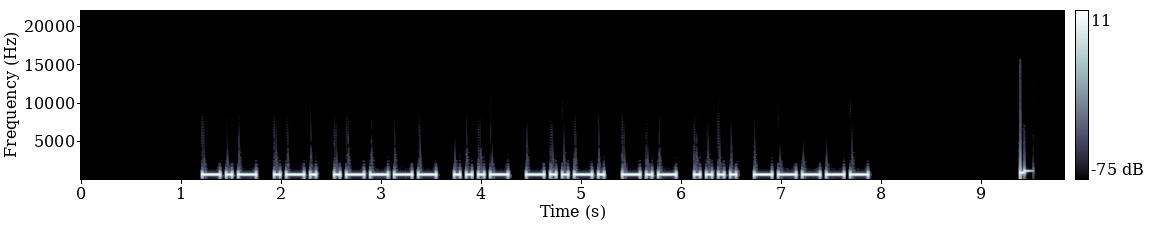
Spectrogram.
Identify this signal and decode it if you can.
Morse code, heard as a keyed tone, about 20 wpm, 700 Hz. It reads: KR1V/KH0
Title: Difficult Call Signs 20wpm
